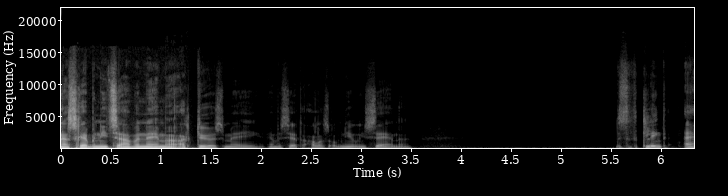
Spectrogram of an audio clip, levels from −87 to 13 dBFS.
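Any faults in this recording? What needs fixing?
No faults found; nothing needs fixing.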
